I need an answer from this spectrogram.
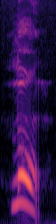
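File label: "long", Mandarin Chinese, fourth tone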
